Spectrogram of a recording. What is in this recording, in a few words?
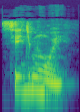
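"sed moj", Russian pronunciation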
